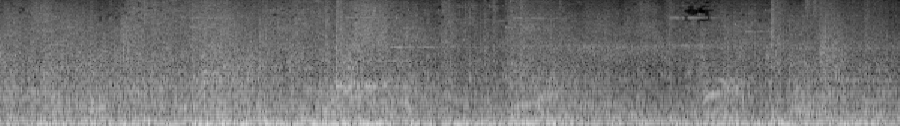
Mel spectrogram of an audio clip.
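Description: Fantasy battle sound effects crackle and boom as magic spells hit.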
